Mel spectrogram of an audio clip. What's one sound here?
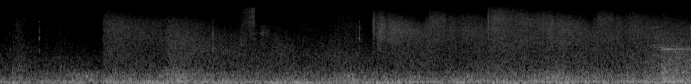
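A horse gallops with heavy, rapid hoofbeats.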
